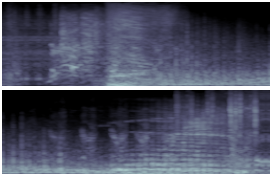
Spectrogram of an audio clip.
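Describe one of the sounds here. A spaceship explodes with a deep, roaring blast.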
